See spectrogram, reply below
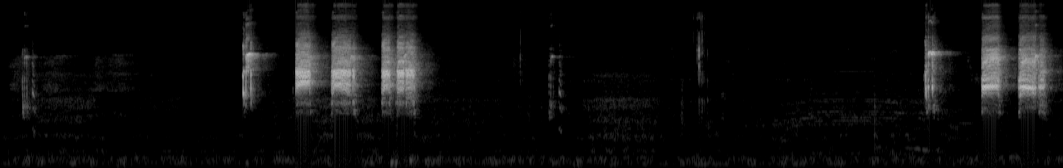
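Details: Black francolin calls from a mix of recordings: two grating phrases of harsh repeated bursts separated by several seconds of quiet with scattered faint clicks.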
